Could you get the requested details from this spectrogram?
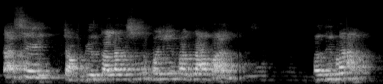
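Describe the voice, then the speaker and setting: A woman with a high voice preaches a Bible study to her congregation. She reads each verse slowly, then explains it in easy, conversational talk. Her voice echoes around a hall and sounds set back from the mic. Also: highs cut off. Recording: echoey room, voice from a distance.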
